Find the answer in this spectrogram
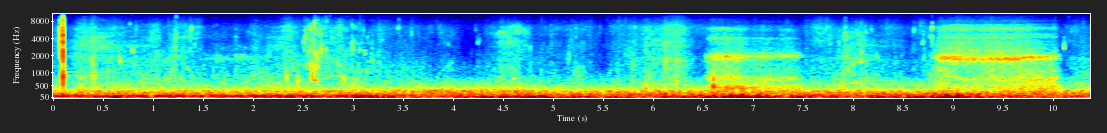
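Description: Wind buffeting the microphone in a steady low rumble, with moving river water. Twice, about two-thirds of the way in and near the end, a short high whine rises above it.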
